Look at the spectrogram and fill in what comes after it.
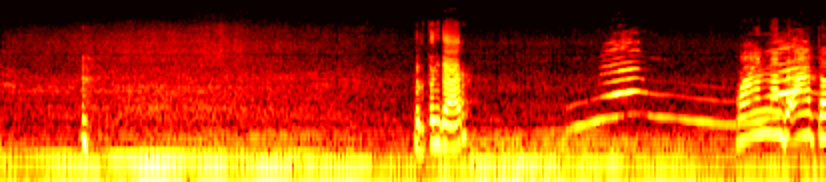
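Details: Cats fighting: drawn-out, wavering yowls in three bursts, the second a long rising-then-falling moan and the last a rapid run of rough wails, over a steady low engine-like hum.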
